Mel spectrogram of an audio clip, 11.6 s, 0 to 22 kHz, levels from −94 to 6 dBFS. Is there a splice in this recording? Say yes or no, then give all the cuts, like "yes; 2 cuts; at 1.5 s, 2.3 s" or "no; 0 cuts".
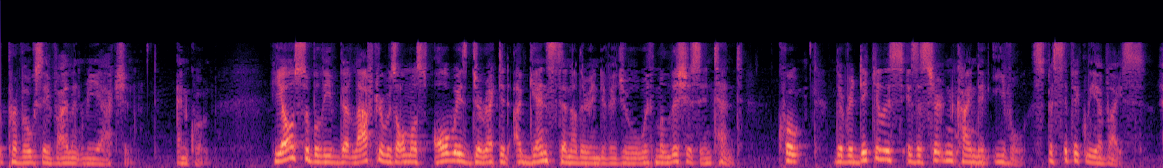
no; 0 cuts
